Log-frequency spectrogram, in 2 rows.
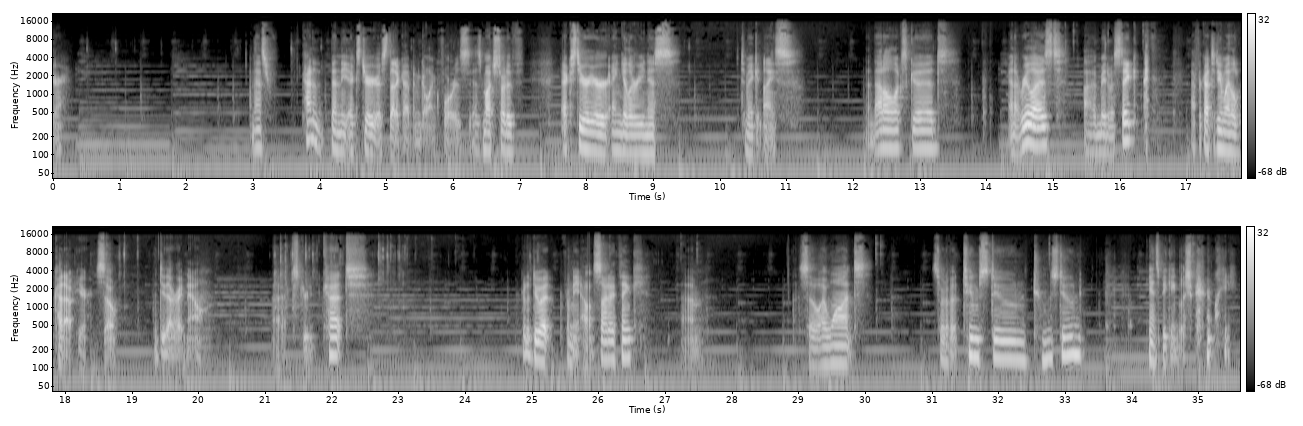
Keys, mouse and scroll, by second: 0.5 middle click, 1.2 middle click, 2.8 middle click, 4.0 middle click, 5.4 middle click, 8.6 middle click, 9.6-12.8 middle drag, 15.3 click, 16.4 click, 18.6 click, 18.8 s, 20.9-23.4 typing, 23.9 Return, 25.0 ctrl+3, 26.0 click, 27.2 right click, 30.1 click, 32.7 click, 34.9 click.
